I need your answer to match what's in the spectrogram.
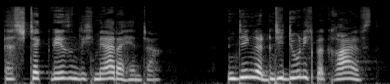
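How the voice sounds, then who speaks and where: A woman's voice: high voice, normal speed, darkish tone. A woman voicing a secretive teenage girl who defends herself to a friend, in an amateur audiobook reading. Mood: curt. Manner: evasive, reassuring.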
